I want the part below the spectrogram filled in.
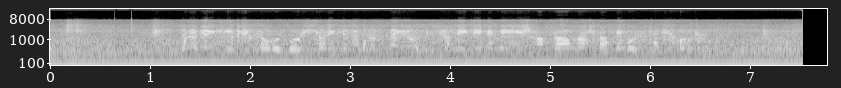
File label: an old portugese cockpit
